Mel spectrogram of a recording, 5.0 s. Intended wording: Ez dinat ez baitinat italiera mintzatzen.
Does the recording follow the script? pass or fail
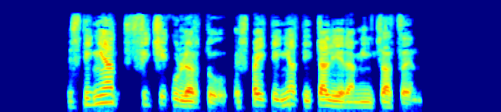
fail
